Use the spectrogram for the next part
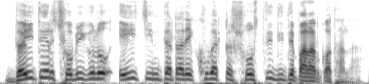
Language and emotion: Bengali, neutral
